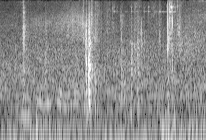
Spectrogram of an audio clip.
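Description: Wind buffeting an outdoor microphone as a steady low rumble, with faint voices and two sharp clacks, one about a second in and one near the end.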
